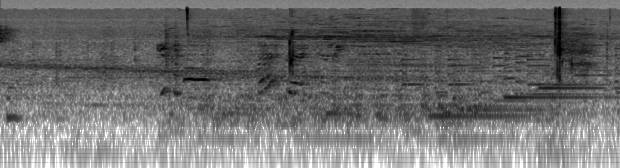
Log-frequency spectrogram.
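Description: Faint speech and music in the background, like a television programme playing, with a sharp click near the end.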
